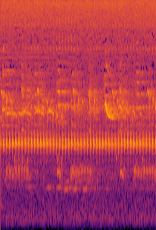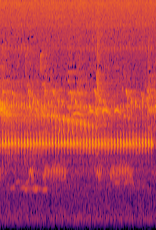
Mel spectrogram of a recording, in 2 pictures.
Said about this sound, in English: I was fascinated by the rhythmic calls of some of the birds. For example, mm-hmm. the, the crested barbet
